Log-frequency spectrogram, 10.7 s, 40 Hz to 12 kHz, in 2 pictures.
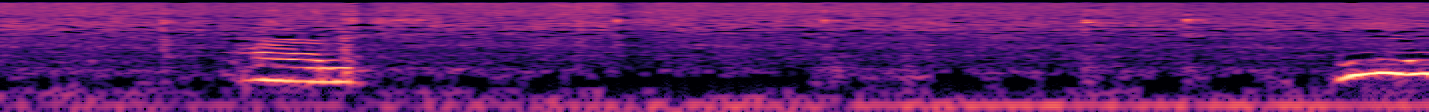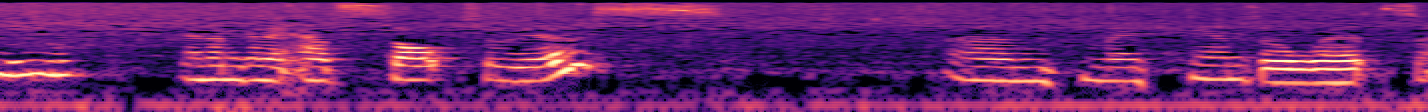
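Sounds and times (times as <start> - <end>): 
onions sizzling in hot oil: 0.0 - 10.7
speech: 0.9 - 1.6, 5.0 - 7.8, 8.9 - 10.7.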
